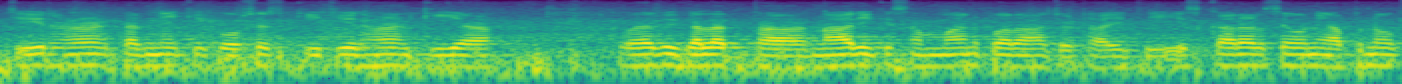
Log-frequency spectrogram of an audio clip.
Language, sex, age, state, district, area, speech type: Hindi, male, 30-45, Madhya Pradesh, Hoshangabad, rural, spontaneous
